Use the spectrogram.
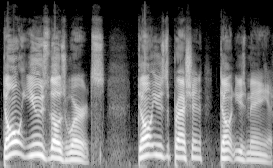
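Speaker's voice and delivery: loud, slow, forceful ban on the words; emphatic don't. Real, not acted. Host scolding himself about words, loud and firm. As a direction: slam down the word ban. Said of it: "Shame on me for even using the word".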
